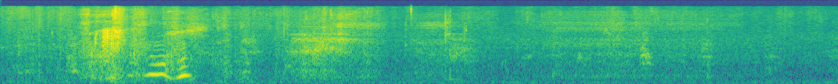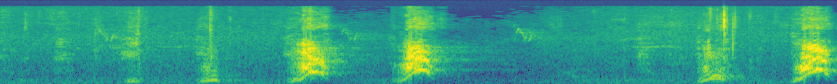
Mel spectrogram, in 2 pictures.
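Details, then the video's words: Corgi during play time, giving a series of short, sharp barks and yips, sparse at first then in quick bursts near the end, with some low whimpering between. "Corgi play-time"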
